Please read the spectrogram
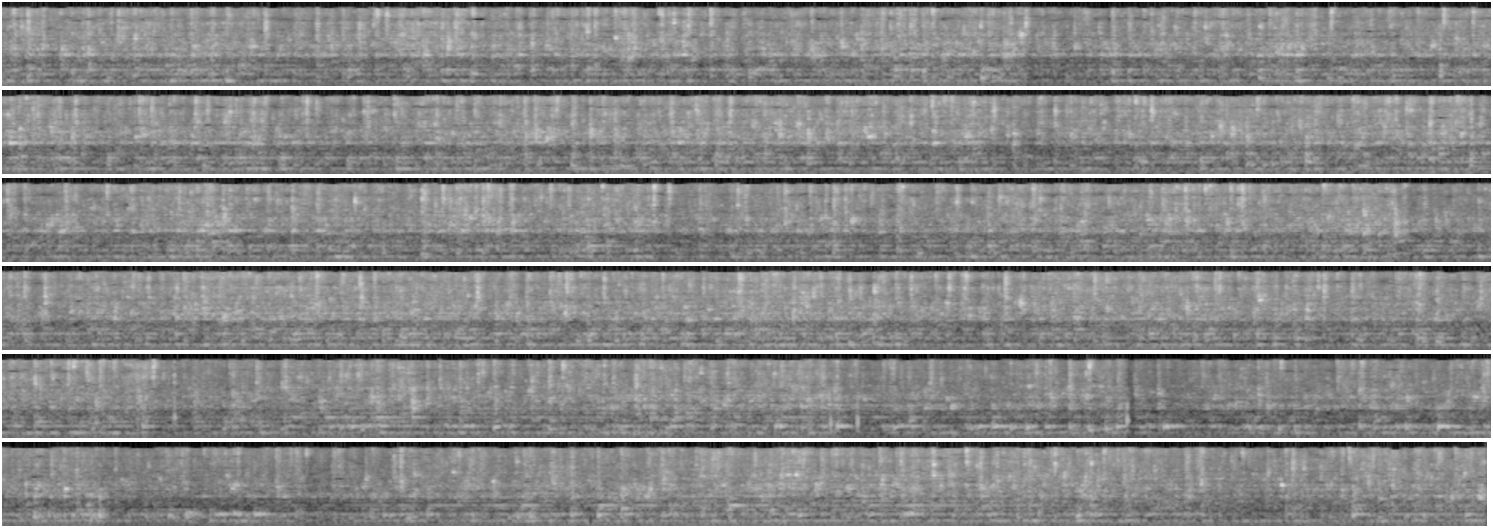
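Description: Aquarium filter return water falling into a low, shallow water level, splashing and gurgling steadily. Because the tank is shallow, the streams drop from a height and churn the surface into bubbles. A steady low hum runs underneath.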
